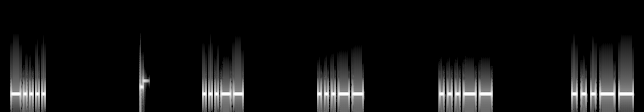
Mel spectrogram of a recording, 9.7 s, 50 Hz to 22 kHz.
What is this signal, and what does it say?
Morse code, heard as a keyed tone, about 23 wpm, spaced as for 7 wpm, 700 Hz. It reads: 6 3333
